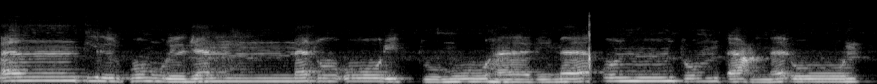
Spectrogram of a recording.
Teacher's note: وأيضا في كلمة أورثتموها في موضعي الأعراف والزخرف يدغم الثاء في التاء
